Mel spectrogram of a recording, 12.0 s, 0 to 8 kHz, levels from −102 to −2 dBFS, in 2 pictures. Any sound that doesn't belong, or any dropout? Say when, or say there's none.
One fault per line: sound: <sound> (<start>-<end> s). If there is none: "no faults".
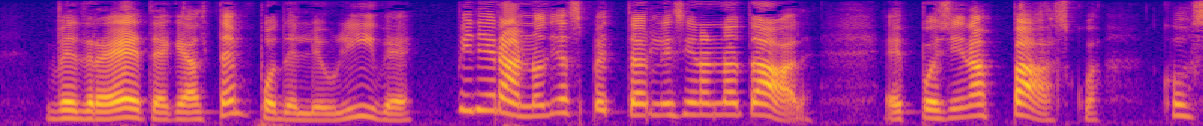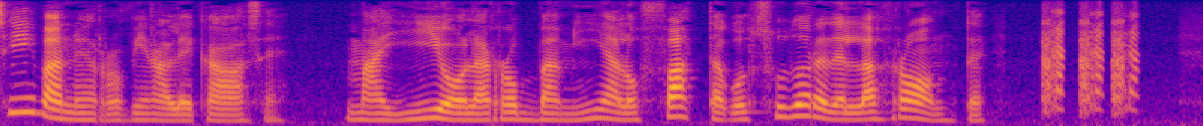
sound: laugh (11.2-11.7 s)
